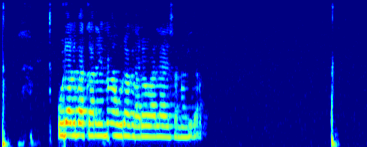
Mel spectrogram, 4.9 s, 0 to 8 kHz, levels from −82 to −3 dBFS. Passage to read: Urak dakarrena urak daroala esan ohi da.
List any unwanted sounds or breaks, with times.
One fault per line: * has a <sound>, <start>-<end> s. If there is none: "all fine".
all fine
